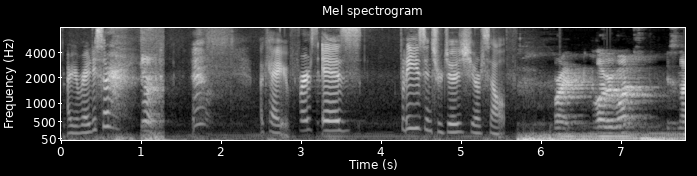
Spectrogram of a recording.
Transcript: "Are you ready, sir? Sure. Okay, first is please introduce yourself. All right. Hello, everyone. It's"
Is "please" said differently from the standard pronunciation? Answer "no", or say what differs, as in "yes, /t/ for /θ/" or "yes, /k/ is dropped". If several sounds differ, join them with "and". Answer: no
